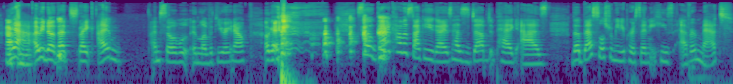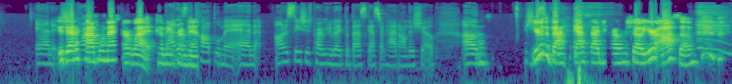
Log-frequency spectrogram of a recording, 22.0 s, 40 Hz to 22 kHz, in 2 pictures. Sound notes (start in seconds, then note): 4.6 laughing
